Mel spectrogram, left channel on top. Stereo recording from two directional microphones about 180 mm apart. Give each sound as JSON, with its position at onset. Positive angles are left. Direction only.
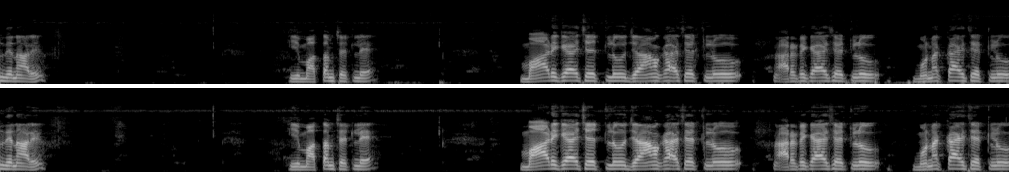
{"t": 0.0, "sound": "speech", "side_deg": -15}
{"t": 2.0, "sound": "whispering", "side_deg": -20}
{"t": 2.8, "sound": "speech", "side_deg": -20}
{"t": 4.4, "sound": "a sound", "side_deg": -20}
{"t": 5.2, "sound": "speech", "side_deg": -10}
